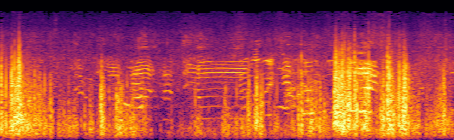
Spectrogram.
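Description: Men call out to each other across an open field.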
